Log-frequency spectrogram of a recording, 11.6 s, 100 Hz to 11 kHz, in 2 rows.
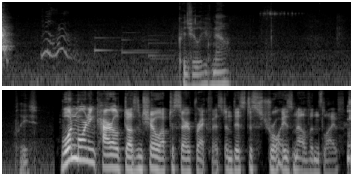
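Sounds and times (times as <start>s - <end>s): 
dog barking: 0.0s - 0.2s
dog whining high-pitched: 0.0s - 1.4s
speech: 3.0s - 3.9s, 6.1s - 11.6s.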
